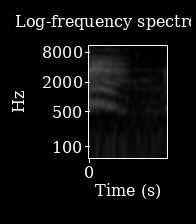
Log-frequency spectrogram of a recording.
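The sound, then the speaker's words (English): A single short, harsh bird call rings out, a raspy squawk that fades quickly into a low background rumble, with no one talking. “Even that bird is pissed off at you now.”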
